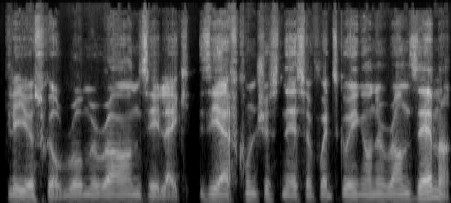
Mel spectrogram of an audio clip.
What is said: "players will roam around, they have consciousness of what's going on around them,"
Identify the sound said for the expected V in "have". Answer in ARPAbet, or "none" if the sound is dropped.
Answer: F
